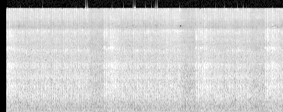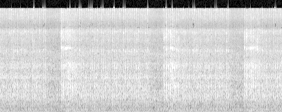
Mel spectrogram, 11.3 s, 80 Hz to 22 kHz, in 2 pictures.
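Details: Hyundai New Powertec L-engine truck diesel at idle, misfiring and stumbling about every 1.5 seconds; caused by an engine wiring problem.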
